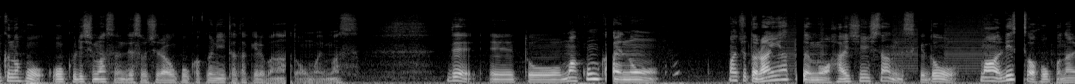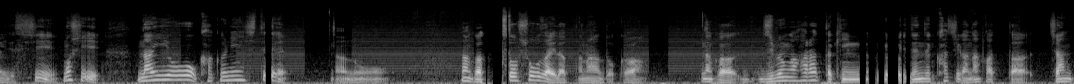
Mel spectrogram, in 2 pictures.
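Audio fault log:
2.86, 6.06, 7.96, 10.15, 13.40, 15.60–15.86 and 19.34–19.87 s, Bluetooth dropout: silent holes of about 45 to 95 ms, with the last two broken into scattered gaps up to about 0.4 s in total. Sound resumes as though it had played on, likely from lost wireless packets. They appear as sharp-edged blank vertical stripes on a spectrogram and flat gaps in the waveform.
7.78 s to end, computer activity noise: a buzzing pulse train at roughly 150 Hz, about 25 dB below the sound, from computer load changes disturbing the shared ground. It shows as evenly spaced vertical ticks on a spectrogram and a faint rough layer in the waveform.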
